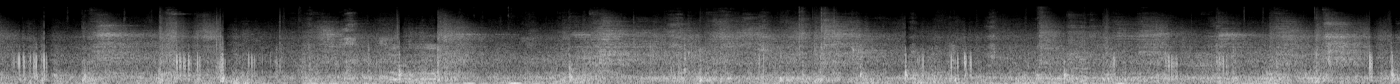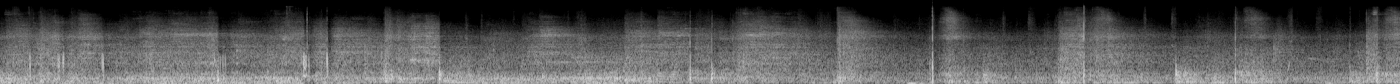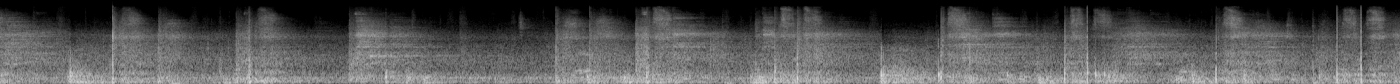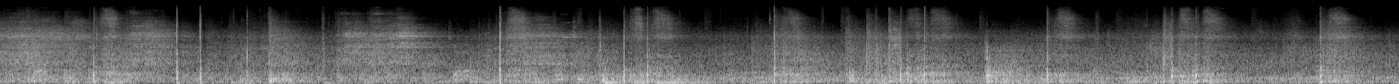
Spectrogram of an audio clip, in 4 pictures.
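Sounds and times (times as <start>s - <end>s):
boxing gloves hitting focus mitts: 5.6s - 19.4s, 20.2s - 32.4s, 33.5s - 55.8s.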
